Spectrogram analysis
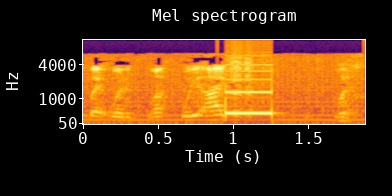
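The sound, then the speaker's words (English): A telephone beep on a line the caller suspects is tapped: one solid, steady mid-pitched tone lasting about a quarter second, set between stretches of a man's speech. “when I heard that again. Yeah, when I get a call, it's two intonations, you know, and it's not just that one solid beep.”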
